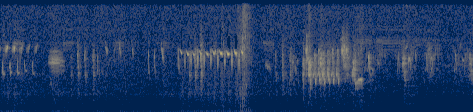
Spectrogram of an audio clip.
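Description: Blue tit giving thin, high, scattered call notes and a brief buzzy churring burst, over a steady low mechanical hum.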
